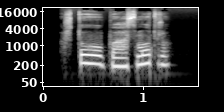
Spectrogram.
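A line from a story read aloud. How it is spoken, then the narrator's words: Sighing investigator. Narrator (Russian): криминалист вздохнул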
